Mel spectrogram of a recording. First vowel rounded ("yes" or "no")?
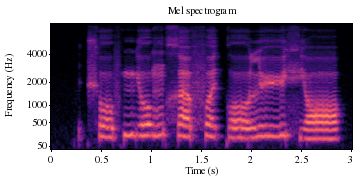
yes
